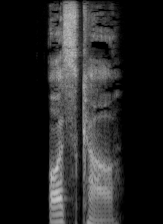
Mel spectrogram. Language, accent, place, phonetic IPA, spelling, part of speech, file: German, Germany, Berlin, [ˈɔskaʁ], Oscar, noun, De-Oscar.ogg
- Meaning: a male given name, variant of Oskar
